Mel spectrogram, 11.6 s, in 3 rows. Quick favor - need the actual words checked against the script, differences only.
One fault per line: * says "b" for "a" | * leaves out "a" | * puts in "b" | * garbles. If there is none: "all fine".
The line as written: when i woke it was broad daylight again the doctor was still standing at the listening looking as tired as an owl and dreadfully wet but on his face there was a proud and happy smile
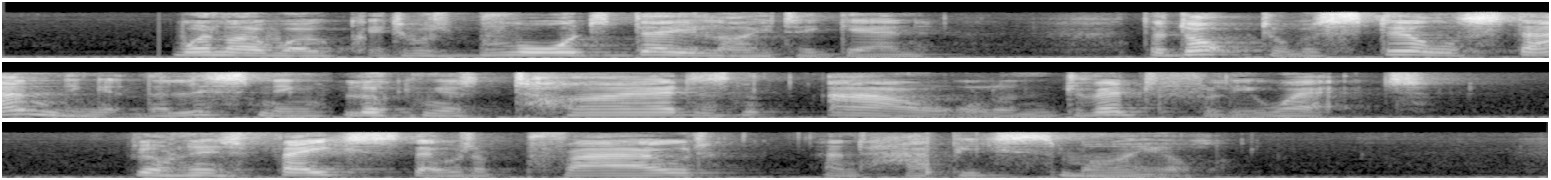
all fine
